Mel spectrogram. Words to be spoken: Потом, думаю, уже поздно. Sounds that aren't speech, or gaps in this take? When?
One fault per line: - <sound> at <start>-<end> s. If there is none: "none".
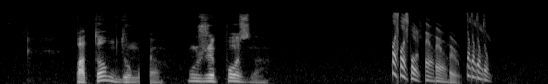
- dropout at 1.4-1.5 s
- chirp at 3.9-4.9 s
